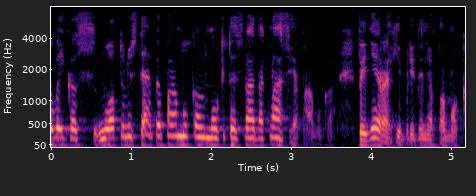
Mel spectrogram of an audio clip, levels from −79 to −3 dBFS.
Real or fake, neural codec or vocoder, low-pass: real; none; 7.2 kHz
